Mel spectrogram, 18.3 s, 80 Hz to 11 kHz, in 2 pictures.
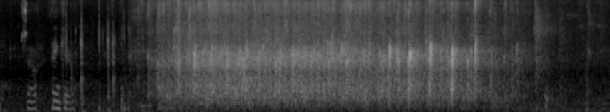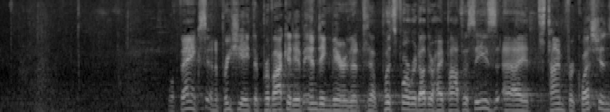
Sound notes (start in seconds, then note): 5.4 applause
